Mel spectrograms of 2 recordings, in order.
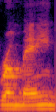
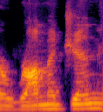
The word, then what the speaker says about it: Romijn: O'Connell and Rebecca, and her name is definitely not spelled like Romaine. It's spelled Romijn, and I was totally going to name her like Rebecca Romagen or something dumb like that.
